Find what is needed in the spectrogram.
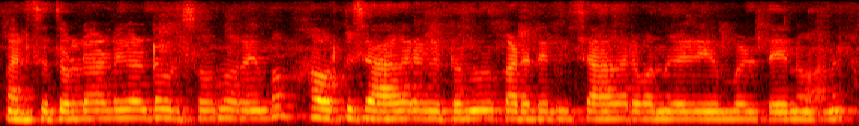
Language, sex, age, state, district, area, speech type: Malayalam, female, 45-60, Kerala, Kottayam, rural, spontaneous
